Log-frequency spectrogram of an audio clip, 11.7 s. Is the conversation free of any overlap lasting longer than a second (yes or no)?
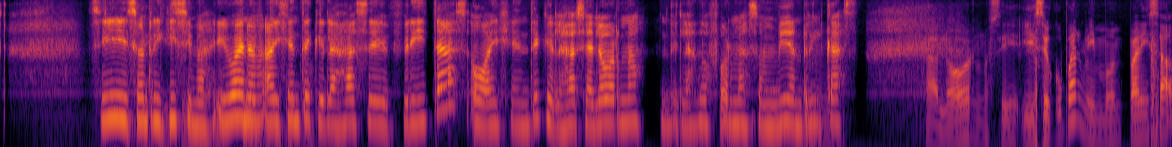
no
